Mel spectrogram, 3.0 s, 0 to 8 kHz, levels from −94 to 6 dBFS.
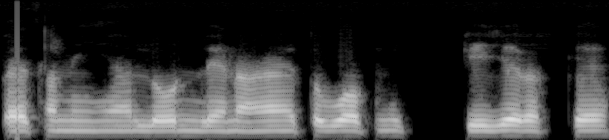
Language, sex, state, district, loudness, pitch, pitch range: Hindi, male, Uttar Pradesh, Jyotiba Phule Nagar, -18 LUFS, 105 Hz, 105-110 Hz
